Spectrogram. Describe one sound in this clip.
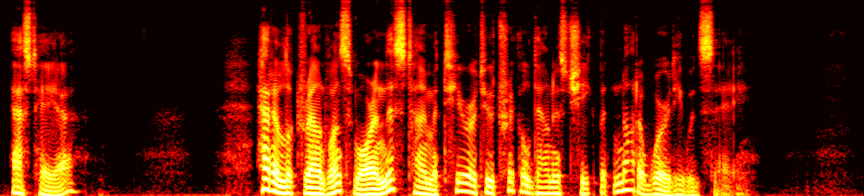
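An older man reads aloud calmly and clearly, close to a microphone.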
